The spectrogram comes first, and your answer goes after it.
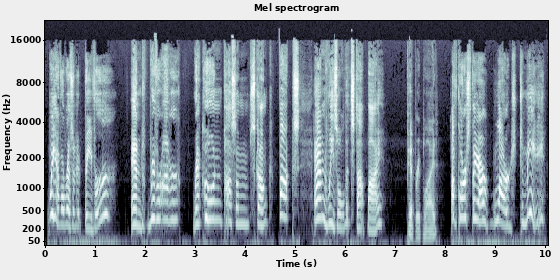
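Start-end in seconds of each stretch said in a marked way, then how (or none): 0.0-6.8 high, chirpy bird voice; a tiny bird listing its visitors; little bird Pip. Acted. Bird Pip answering the cat in a high chirpy voice. 8.1-10.0 high, chirpy bird voice; a tiny bird listing its visitors; little bird Pip. Acted. Bird Pip answering the cat in a high chirpy voice.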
